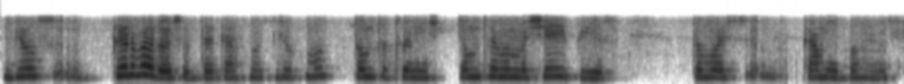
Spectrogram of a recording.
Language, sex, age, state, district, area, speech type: Kashmiri, female, 18-30, Jammu and Kashmir, Bandipora, rural, conversation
